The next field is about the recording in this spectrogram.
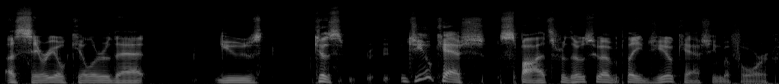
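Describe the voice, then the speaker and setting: A man's voice: deep voice, expressive, takes it slowly, pushed and bright, no echo, clean studio sound. A man chatting casually on a game stream as host, thinking aloud as he goes.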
